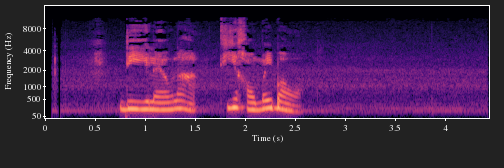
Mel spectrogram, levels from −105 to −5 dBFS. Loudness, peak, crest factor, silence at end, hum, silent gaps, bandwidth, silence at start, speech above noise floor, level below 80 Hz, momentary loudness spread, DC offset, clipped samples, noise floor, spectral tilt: -31 LUFS; -14 dBFS; 20 dB; 1.9 s; none; none; 11.5 kHz; 0.5 s; 30 dB; -78 dBFS; 21 LU; under 0.1%; under 0.1%; -60 dBFS; -5 dB/octave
